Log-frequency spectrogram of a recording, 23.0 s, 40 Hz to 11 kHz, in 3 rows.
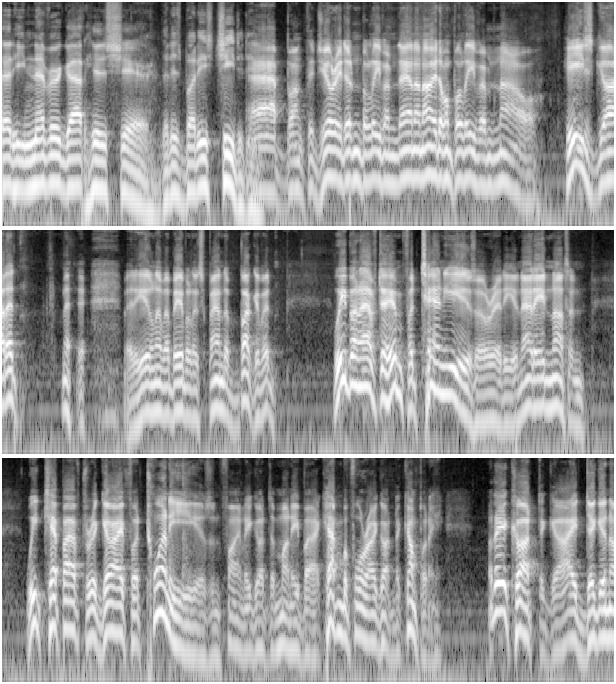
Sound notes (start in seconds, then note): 8.3 chuckles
